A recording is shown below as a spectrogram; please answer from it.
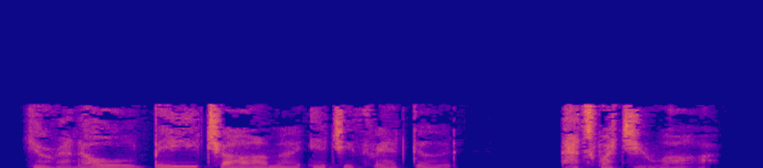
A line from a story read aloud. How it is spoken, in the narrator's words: Ruth whispered in her ear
